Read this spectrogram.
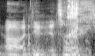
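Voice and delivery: ordinary talk, nothing marked

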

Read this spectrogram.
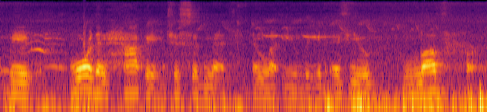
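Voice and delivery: usual speaking voice

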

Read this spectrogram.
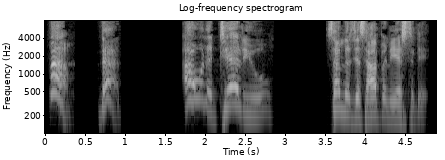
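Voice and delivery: put-on high, light child's voice calling Mom and Dad; little girl voice. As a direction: play the small daughter eagerly starting her news. Little Brooke speaks to parents.

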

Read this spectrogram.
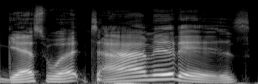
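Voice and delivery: slow drawn-out hype intro; hype announcer. Pretend. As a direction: draw it out like a show host.

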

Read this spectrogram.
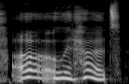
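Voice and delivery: on the edge of crying from the pain; near tears. Acted. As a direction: Draco crying out as the headache hits. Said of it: "sounded briefly as if he was going to cry".

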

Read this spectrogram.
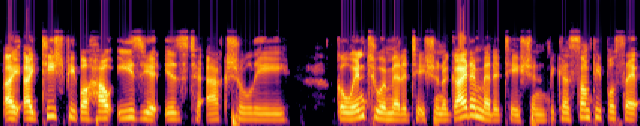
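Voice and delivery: ordinary talk, nothing marked

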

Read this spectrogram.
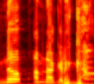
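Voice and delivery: put-on high, cheeky child refusal; stubborn kid. Teacher imitating a kid refusing to go to class, high cheeky voice. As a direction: laugh through it like a defiant little boy. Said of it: "And he's like".

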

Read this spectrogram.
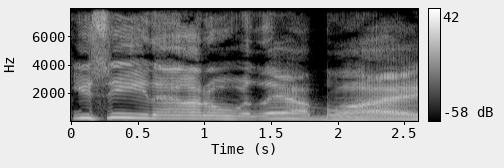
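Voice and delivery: put-on high, slow, syrupy Southern belle accent; Scarlett O'Hara. Showing off the old Southern accent, syrupy Southern drawl. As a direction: stretch it out in an old-style, saccharine Southern drawl. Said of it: "like Scarlett O'Hara".

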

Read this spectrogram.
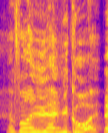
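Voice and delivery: high, loud garbled wail; swollen-tongue panic. Retold or imitated. Pierced man asking his friend about yesterday, panicked garble. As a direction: wail it through a useless tongue. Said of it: "Så jag kan ju inte prata".

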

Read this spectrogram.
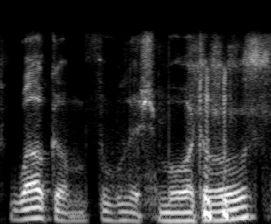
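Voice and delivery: slow, eerie spooky host voice; spooky ghost host. Pretend. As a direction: draw it out like a haunted mansion host. Quoting the Haunted Mansion ghost host.

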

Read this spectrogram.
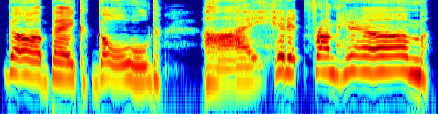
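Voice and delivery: high, very slow, otherworldly drawl; ghost voice. A narrator's reading. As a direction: let each word hang like a dead woman's voice. Ghost voice answers.

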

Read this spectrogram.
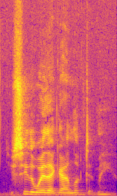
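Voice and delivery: fast, whispered suspicion; suspicious whisper. Retold or imitated. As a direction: whisper it like a paranoid thought. Voicing a suspicious thought.

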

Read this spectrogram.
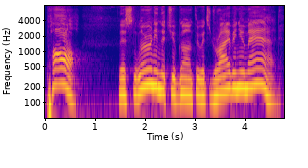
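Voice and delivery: loud, agitated. Retold or imitated. Festus cuts off Paul's defense, agitated and loud. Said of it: "he said in a loud voice, you know, probably very excited, very agitated".

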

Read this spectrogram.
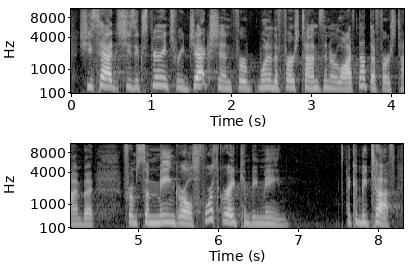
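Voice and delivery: ordinary talk

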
